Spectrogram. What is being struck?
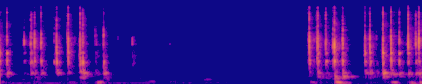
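Mechanical keyboard with plastic keycaps.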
